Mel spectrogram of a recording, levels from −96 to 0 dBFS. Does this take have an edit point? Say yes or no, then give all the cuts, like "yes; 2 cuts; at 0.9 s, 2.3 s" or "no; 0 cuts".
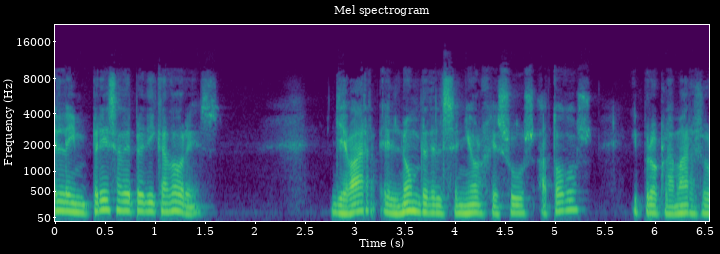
no; 0 cuts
